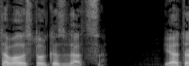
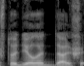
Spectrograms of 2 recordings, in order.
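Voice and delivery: ordinary delivery

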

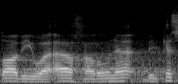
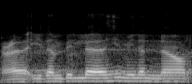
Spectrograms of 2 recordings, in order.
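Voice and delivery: ordinary talk, nothing marked

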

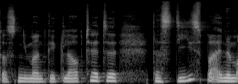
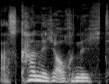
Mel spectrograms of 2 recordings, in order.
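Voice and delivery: hissed, louder; 5 dB louder than usual. A man answers a woman who whispered to him, hissed back. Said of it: "zischte er zurück".

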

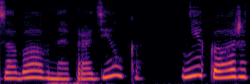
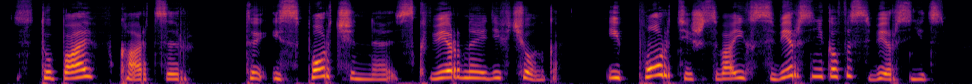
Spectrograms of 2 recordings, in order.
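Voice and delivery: loud, scornful, contemptuous scolding tone; 5 dB louder than usual. An old woman, calling after the departing girl she sends away: contemptuous. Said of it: "Презрительно бросает мне вслед старуха".

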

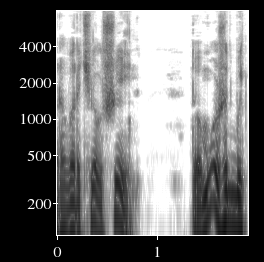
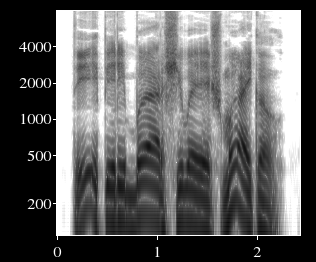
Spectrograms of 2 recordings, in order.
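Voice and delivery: sour tone, much slower; 2 semitones higher than usual. After a detective's angry outburst, another man addresses him: sour remark. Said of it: "кисло заметил Джентри".

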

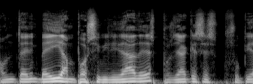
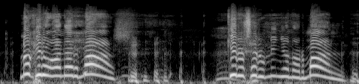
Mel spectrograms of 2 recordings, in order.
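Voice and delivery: very high, squeaky shout; 4 dB louder than usual. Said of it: "Gritabas ahí en tu soledad".

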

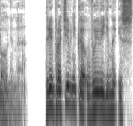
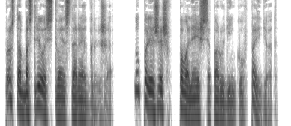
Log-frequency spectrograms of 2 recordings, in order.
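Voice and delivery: plain reading voice

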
